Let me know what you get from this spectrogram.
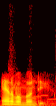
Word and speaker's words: Anima Mundi: Hey, our own Anima Monday. – That's right. It is I. – Did I say it right? – Yeah, almost. Anima Mundi.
